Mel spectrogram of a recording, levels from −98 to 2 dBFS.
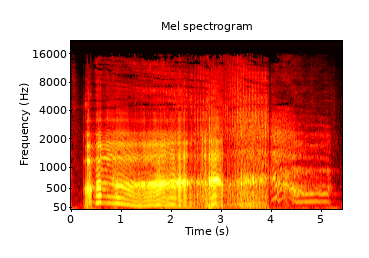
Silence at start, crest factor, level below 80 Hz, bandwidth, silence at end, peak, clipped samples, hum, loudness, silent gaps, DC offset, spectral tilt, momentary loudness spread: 0.25 s; 18 dB; -44 dBFS; 15.5 kHz; 0.25 s; -4 dBFS; under 0.1%; none; -21 LUFS; none; under 0.1%; -5.5 dB/octave; 16 LU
